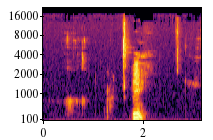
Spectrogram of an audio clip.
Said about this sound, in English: I need a sip of bourbon.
